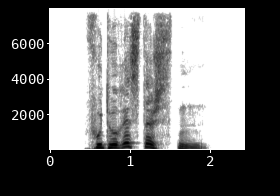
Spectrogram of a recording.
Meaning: 1. superlative degree of futuristisch 2. inflection of futuristisch: strong genitive masculine/neuter singular superlative degree
- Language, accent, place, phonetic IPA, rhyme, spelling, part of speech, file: German, Germany, Berlin, [futuˈʁɪstɪʃstn̩], -ɪstɪʃstn̩, futuristischsten, adjective, De-futuristischsten.ogg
